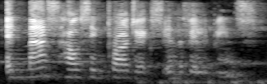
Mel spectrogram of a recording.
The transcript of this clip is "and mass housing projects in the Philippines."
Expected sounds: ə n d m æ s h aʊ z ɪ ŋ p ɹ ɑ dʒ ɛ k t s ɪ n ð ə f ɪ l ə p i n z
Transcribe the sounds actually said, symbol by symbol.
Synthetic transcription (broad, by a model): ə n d m æ s h aʊ s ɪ ŋ p ɹ ɑ dʒ ɛ k t s ɪ n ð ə f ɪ l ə p i n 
